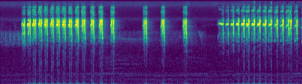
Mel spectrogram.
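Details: Blue nuthatch song: a rapid run of sharp, high, ticking notes about ten per second, breaking into a few spaced single notes, then resuming as a fast, even high trill; faint thin calls behind.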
